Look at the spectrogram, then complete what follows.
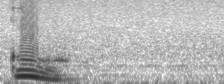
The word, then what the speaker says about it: Q: q and the sound or the way we pronounce it in german is different q is ku k u h ku as you can see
